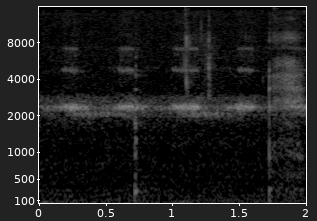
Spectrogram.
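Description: Near silence with a faint, high chirp repeating evenly about three times a second.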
